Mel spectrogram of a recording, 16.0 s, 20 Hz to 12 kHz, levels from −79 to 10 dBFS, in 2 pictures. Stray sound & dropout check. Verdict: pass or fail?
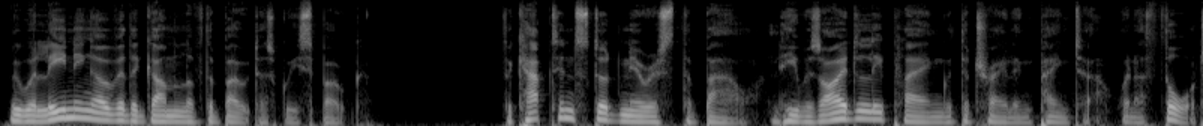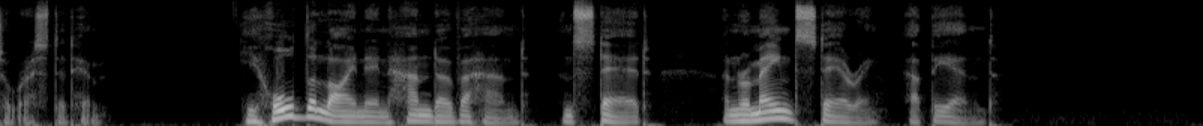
pass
